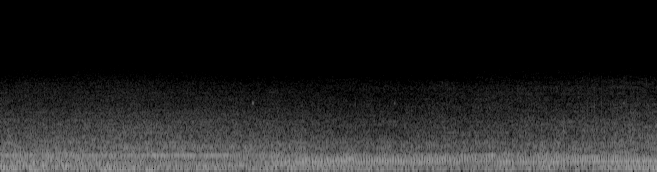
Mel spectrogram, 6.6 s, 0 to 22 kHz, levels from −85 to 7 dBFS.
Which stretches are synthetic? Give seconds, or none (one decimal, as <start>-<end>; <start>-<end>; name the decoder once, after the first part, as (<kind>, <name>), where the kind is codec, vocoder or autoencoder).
none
